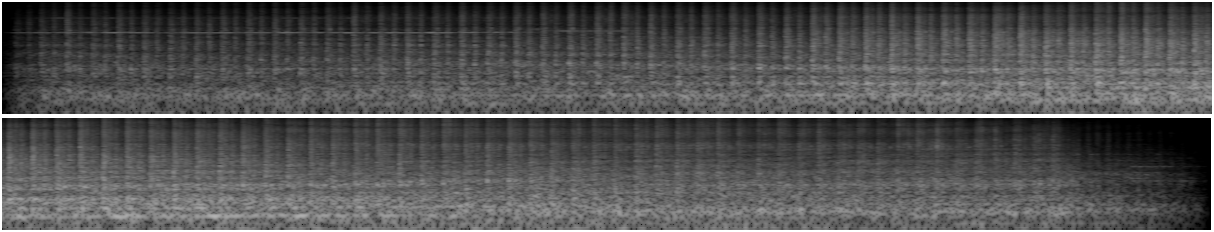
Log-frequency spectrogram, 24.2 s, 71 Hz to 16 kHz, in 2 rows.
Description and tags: Passing Steam Traction Engine 2
Vintage British Steam Traction Engine
Engine, Steam, Traction-engine, Tractor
